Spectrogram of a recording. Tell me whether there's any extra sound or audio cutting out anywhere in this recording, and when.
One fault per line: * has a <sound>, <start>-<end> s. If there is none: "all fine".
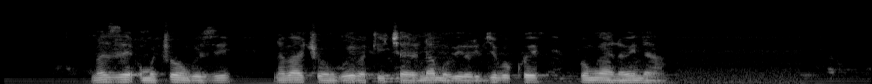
all fine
